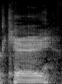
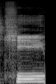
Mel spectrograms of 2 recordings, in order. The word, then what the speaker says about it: cay: from all my research the most correct way to pronounce it is key like uh like a key that opens a lock and I believe that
